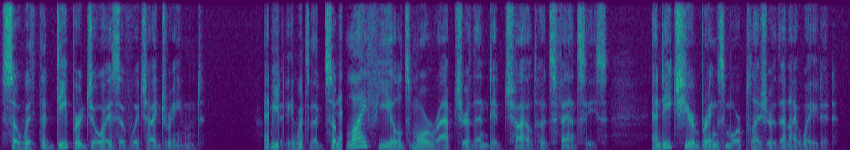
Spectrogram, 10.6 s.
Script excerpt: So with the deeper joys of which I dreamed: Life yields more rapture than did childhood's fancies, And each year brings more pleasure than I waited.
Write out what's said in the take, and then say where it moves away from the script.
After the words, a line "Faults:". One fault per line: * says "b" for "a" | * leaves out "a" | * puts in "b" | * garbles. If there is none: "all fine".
So with the deeper joys of which I dreamed: [garbled] Life yields more rapture than did childhood's fancies, And each year brings more pleasure than I waited.
Faults:
* garbles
